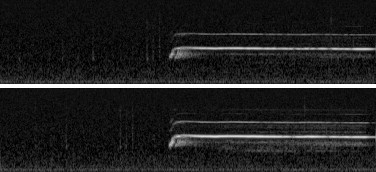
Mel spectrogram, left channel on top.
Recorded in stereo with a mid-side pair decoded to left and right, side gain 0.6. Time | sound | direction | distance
1.7 | a scream | 45° right | 1.8 m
